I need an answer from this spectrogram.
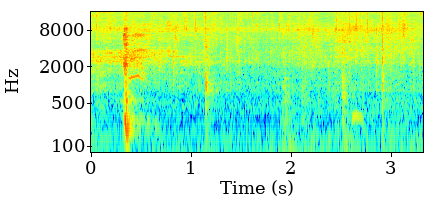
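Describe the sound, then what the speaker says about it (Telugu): Chopped chillies frying in oil for a Telugu-style roti chutney, giving sharp isolated pops and crackles over a soft, steady sizzle, with one louder snap near the start. "చూడండి ముక్కలు చేసినా కూడా పేలుతున్నాయి"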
